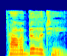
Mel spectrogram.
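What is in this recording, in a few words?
"probability", American English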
